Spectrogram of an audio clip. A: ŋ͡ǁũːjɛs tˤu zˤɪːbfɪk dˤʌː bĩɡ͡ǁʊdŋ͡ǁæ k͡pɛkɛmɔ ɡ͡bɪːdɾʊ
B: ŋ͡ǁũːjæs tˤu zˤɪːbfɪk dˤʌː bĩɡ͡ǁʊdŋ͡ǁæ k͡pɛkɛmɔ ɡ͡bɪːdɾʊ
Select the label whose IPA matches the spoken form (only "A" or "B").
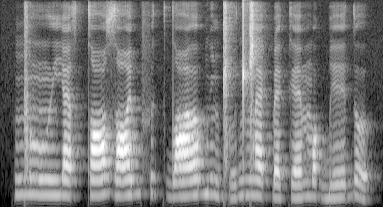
B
